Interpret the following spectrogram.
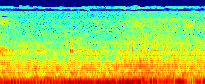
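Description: Low, steady rumble of a nearby vehicle engine running, with a faint steady hum above it and a slight change in the rumble about a second and a half in.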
